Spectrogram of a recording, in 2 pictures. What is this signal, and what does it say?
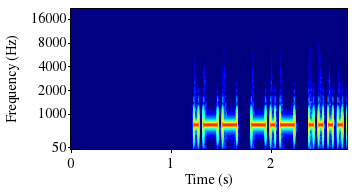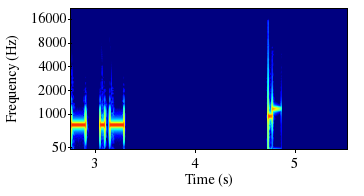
Morse code, heard as a keyed tone, about 25 wpm, 700 Hz. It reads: WK4A
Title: USA Call Signs - 4 Characters - 2x Character Spacing - 25wpm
